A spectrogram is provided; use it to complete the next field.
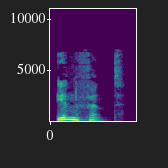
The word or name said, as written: infant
